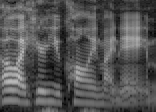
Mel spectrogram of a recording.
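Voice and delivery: put-on creepy voice. Retelling a scene where Sam answers a character calling his name: imitating Sam being creepy. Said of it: "real creepy about it".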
